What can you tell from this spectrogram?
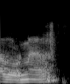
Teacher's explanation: nos damos cuenta que la sílaba que mayor intensidad tiene es nar. O sea, no suena adornar, es adornar. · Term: sílaba tónica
